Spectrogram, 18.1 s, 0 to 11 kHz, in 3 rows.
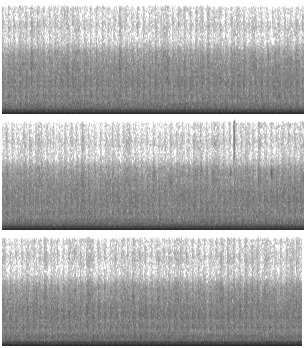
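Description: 1962 RCA Whirlpool LJA70 top-load washing machine running with a steady, loud motor hum.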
